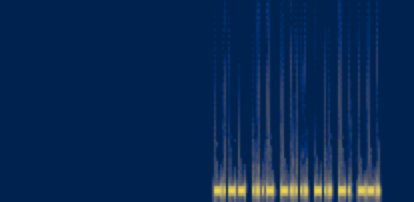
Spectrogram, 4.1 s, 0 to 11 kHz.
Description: Morse code, heard as a keyed tone, about 47 wpm, 700 Hz. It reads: YV6DNG
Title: DXCC-100 Call Signs - 6 Characters - Repeated 2x - 50wpm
